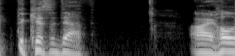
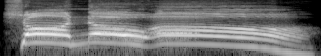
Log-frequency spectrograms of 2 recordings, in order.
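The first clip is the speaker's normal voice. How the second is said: much higher, louder cry of no; surprised shout; 8 semitones higher, 6 dB louder, much slower than usual. Real, not acted. Streamer reacting as a viewer is knocked out, high surprised shout. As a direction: yelp in surprise at the result.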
